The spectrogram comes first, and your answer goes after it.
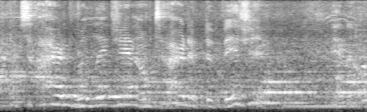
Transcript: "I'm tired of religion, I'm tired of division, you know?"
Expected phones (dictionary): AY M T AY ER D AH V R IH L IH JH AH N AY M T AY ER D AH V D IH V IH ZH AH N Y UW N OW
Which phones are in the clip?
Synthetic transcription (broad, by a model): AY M T AY ER D AH V R IH L IH JH AH N AY M T AY ER D AH V D IH V IH ZH AH N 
